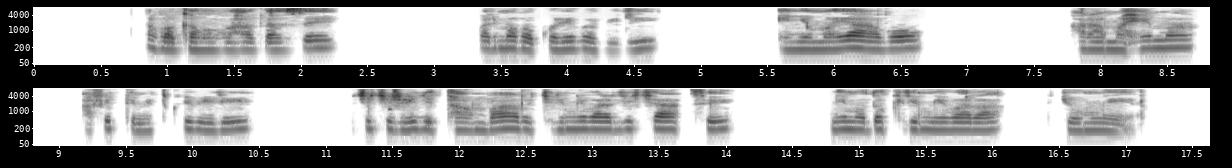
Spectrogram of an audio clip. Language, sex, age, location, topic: Kinyarwanda, female, 36-49, Kigali, health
